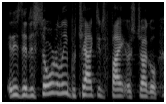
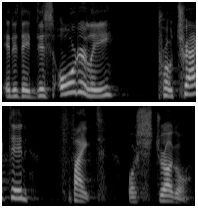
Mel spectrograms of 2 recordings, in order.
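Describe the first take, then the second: First: Said in the usual way. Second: Disorderly, protracted, fight or struggle spaced apart with pauses, protracted lifted; slow emphatic definition. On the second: Shown as a demonstration. Preacher defining fray to the church, words spaced with pauses. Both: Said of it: "The noun part of the fray means this".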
